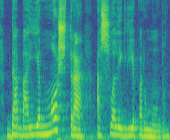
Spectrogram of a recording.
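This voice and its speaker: The speaker is a woman. Her intonation is lively. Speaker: mindset and neuroscience coach. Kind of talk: podcast interview.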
